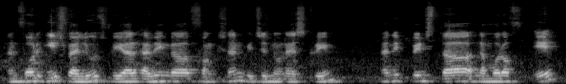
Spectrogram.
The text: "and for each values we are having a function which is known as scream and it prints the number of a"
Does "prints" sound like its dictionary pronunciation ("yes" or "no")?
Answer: no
